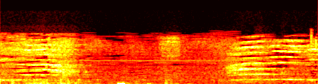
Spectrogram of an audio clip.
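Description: Whiteboard marker squeaking against the board in short strokes, with a soft thump or two about a second in.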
